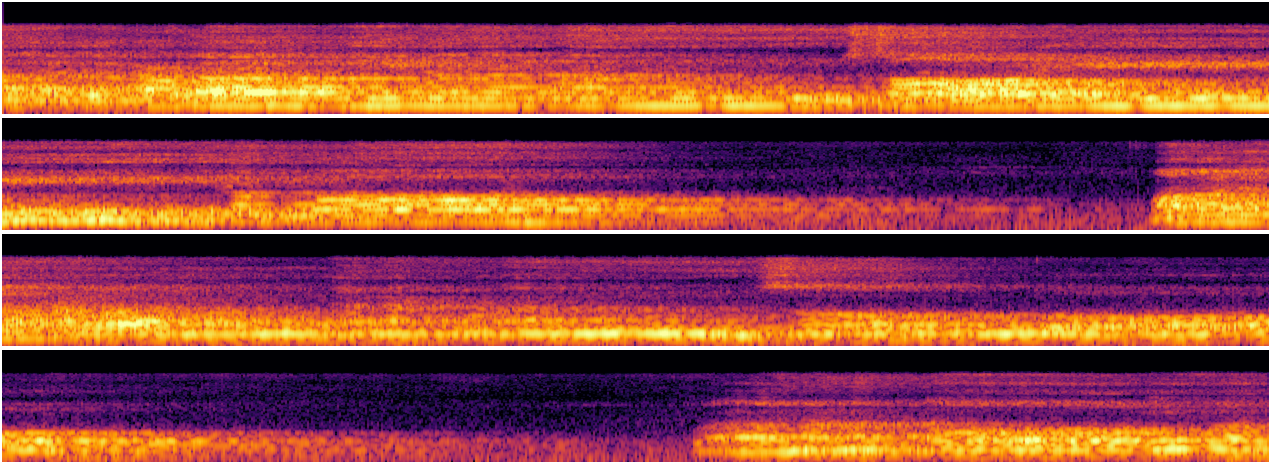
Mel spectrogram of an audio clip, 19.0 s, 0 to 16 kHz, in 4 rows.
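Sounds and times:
man chanting through loudspeaker: 0:00.0 - 0:07.2, 0:09.1 - 0:14.9, 0:16.8 - 0:19.0.

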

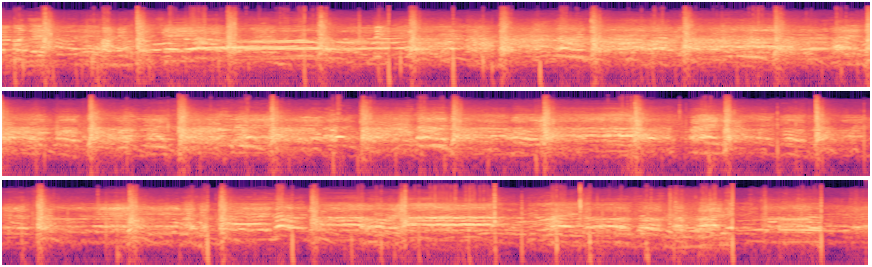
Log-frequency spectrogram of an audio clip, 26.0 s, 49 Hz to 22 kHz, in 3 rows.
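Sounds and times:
men shouting and chanting: 0:00.0 - 0:26.0
chest beating slaps: 0:00.4 - 0:25.7.

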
